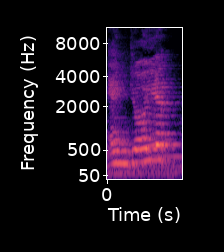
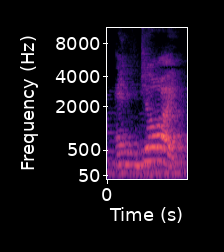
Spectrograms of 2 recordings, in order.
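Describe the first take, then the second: First: The ending is pronounced as a separate extra syllable. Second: The ending is clipped short with no extra syllable. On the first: The speaker calls it wrong. "tidak kayak kita baca enjoy jadi enjoy it, enggak ya" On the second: The speaker calls it right. "hanya ada uh, ya kayak semacam rem"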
